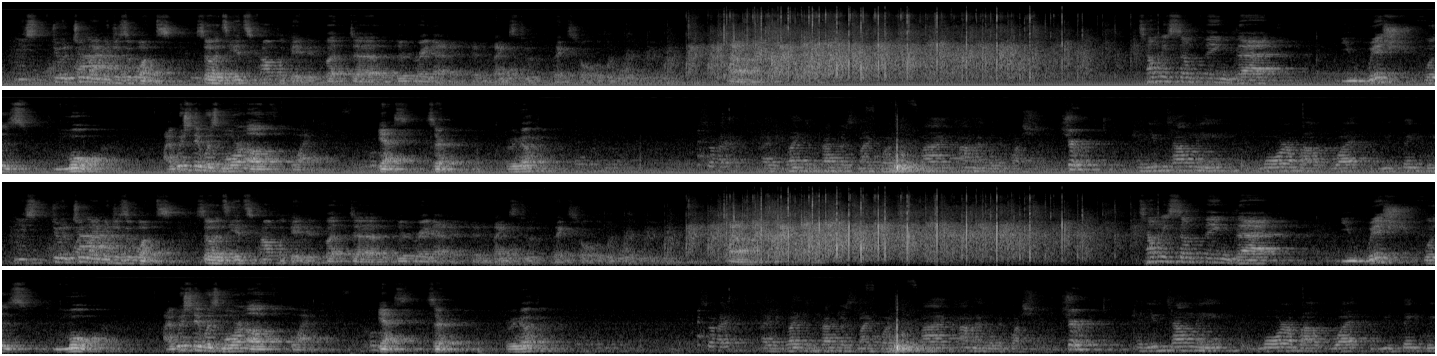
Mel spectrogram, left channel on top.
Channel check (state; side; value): noise; left; hum, 11 dB below the sound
